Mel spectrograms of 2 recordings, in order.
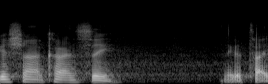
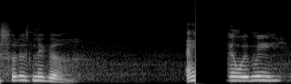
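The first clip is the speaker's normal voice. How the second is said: high-pitched incredulous question; retold disbelief; 10 semitones higher than usual. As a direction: replay your disbelief at being snubbed. Retells his disbelief at being snubbed.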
